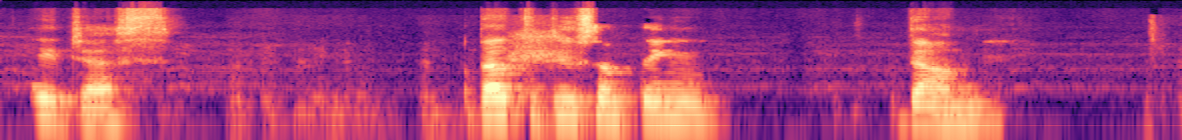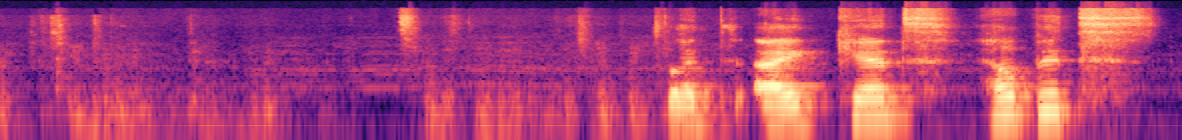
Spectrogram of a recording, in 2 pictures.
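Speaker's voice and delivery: low, grumbling mutter, half to oneself. A player speaks to Jess through a sending stone, muttering under breath. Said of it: "just mutter under my breath".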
